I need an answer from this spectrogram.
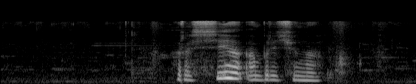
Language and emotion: Russian, neutral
